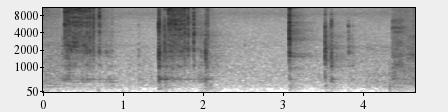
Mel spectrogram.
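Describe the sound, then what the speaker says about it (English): A ratchet fitted with a 1/2-inch socket tightens rear muffler hanger bolts on a touring motorcycle, producing several short bursts of rapid clicking separated by pauses, close and fairly quiet. "I'll change to the 1/2-inch socket and tighten the rear hanger bolts to 18 foot-pounds"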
